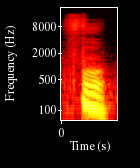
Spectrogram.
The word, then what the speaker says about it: Foo: My last name is pronounced as Fu.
